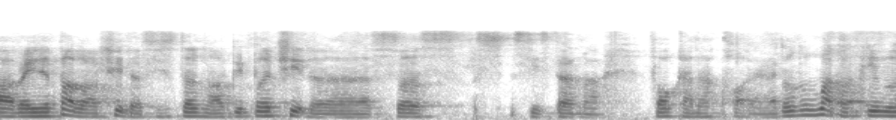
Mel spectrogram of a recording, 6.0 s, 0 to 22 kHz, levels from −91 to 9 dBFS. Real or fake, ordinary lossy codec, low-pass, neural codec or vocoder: fake; none; none; codec, 16 kHz, 4 kbps, FreqCodec, smaller model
